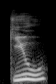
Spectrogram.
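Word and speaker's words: queue: এখানে কিউ অর্থাৎ শুধুমাত্র কিউ এর উচ্চারণটা হয়। বাকি যে লেটারগুলো রয়েছে সেগুলো সব সাইলেন্ট।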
